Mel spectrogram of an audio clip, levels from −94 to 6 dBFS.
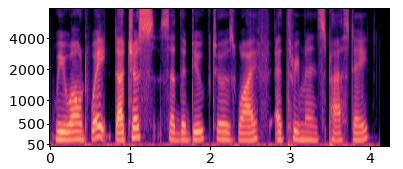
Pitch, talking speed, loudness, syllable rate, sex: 165 Hz, 210 wpm, -19 LUFS, 4.7 syllables/s, female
